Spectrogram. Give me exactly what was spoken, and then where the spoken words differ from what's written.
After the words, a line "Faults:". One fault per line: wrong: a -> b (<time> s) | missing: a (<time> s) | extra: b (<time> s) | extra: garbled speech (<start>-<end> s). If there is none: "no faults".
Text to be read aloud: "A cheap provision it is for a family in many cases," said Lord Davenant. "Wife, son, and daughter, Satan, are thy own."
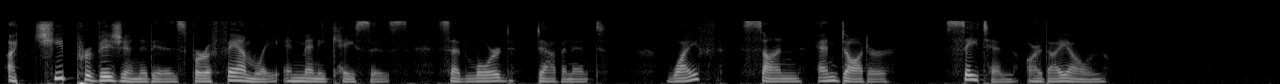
"A cheap provision it is for a family in many cases," said Lord Davenant. "Wife, son, and daughter, Satan, are thy own."
Faults:
no faults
